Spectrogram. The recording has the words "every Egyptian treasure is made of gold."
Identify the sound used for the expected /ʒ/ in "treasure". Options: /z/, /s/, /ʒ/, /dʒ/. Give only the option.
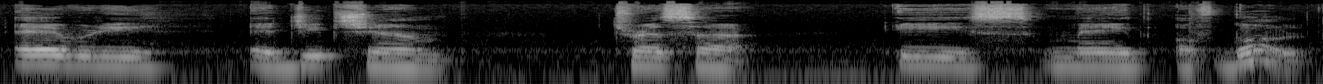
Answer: /s/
